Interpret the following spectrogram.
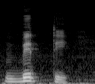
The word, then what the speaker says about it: বেত্তি: এরপর বেত্তি, এখানে বেত্তি কেন একটু খেয়াল করি, আমরা এখানে তয় তো আছে, তাহলে উচ্চারণ কেমন হবে, বেত, এই ত পর্যন্ত উচ্চারণ করে তর শিকার বেত্তি।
